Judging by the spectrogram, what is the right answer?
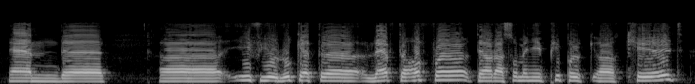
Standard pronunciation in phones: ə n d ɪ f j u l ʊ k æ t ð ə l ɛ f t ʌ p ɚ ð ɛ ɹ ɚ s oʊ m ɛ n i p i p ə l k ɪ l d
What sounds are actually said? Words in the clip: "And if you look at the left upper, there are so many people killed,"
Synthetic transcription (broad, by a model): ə n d ɪ f j u l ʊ k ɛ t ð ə l ɛ f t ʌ f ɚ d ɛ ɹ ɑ s oʊ m ɛ n i p i p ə l k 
